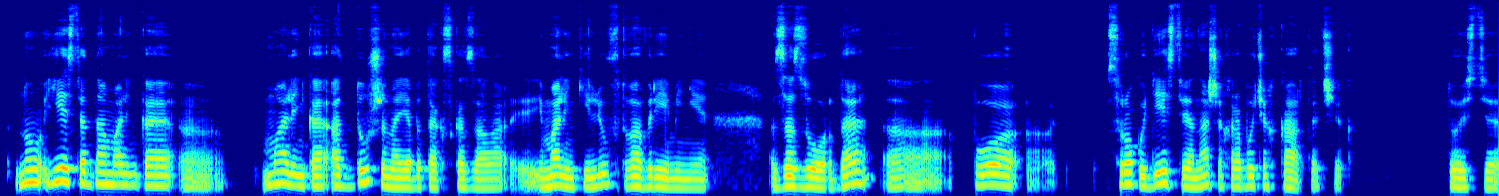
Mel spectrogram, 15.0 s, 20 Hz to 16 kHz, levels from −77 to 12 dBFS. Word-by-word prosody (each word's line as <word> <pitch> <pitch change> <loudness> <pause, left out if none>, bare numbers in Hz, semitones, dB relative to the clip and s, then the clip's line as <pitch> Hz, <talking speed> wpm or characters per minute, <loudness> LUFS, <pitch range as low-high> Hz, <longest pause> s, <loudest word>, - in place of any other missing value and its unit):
Ну, 195 +4 +3
есть 210 +1 +4
одна 180 -1 +2
маленькая, 160 -2 0
э, 65 +1 -5 0.5
маленькая 160 -4 +1
отдушина, 150 -2 +1
я 135 - +4
бы 135 +1 -2
так 130 -3 -3
сказала, 125 -1 -2
и 135 - -4
маленький 135 -2 +2
люфт 165 +5 -2
во 145 0 +2
времени, 125 -3 -1 0.6
зазор, 140 -2 +3
да. 180 - 0
А, 65 - -5 0.3
по, 160 -1 +2
э, - - -15 0.5
сроку, 175 -3 +1
э, - - -2
действия 170 -3 +2
наших 155 +1 -1
рабочих 150 +1 -2
карточек, 125 - -5 0.9
то - - +1
есть 130 0 -4
150 Hz, 115 wpm, -24 LUFS, 135-165 Hz, 0.9 s, есть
